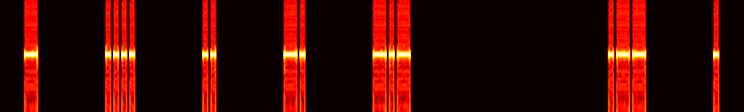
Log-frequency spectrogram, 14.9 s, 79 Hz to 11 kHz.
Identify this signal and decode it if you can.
Morse code, heard as a keyed tone, about 15 wpm, spaced as for 5 wpm, 1000 Hz. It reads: THINK WE
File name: qotdfiles / 5wpm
